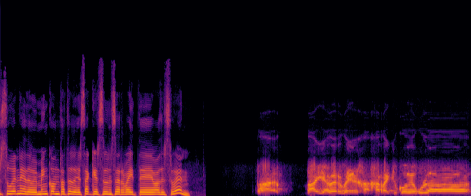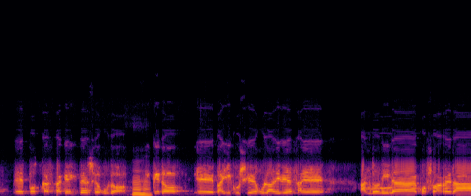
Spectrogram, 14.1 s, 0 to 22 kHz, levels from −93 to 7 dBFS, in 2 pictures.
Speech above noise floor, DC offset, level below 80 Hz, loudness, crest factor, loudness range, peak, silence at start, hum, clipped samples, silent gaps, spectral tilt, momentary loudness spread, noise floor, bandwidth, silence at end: 62 dB; under 0.1%; -70 dBFS; -19 LUFS; 12 dB; 3 LU; -6 dBFS; 0 s; none; under 0.1%; none; -5 dB/octave; 6 LU; -81 dBFS; 13 kHz; 0 s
